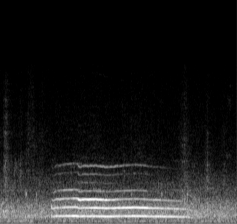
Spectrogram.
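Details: A stray cat in Japan meows once, a sustained, evenly pitched cry about one and a half seconds long that tails off slightly downward, over low steady background noise.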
